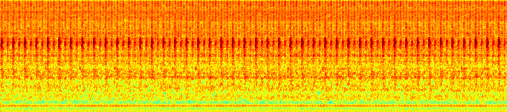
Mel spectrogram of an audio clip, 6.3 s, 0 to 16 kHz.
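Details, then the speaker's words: VW Polo Sedan near 100,000 km, cold start; sharp ticking knock about three and a half beats per second over even cold idle, cause unknown; knock stops with more throttle around 1500 rpm. "Если даешь побольше газу, в каком-то месте можно, найти такое место, где он перестает долбить. Вот. Где-то 1500."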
